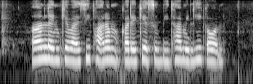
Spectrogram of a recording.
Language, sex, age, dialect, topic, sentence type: Chhattisgarhi, female, 46-50, Northern/Bhandar, banking, question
